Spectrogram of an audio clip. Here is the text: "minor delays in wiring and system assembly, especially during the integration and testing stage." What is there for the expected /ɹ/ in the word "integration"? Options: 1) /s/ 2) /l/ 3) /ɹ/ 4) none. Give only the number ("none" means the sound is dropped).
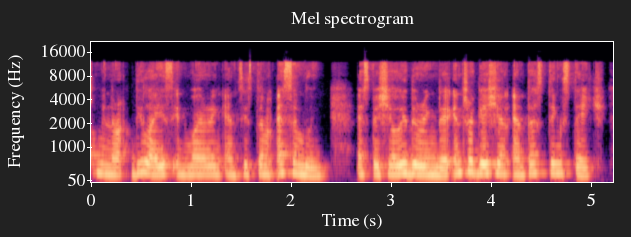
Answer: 4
